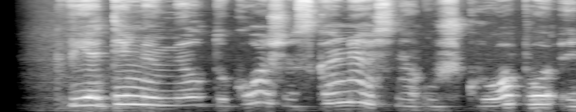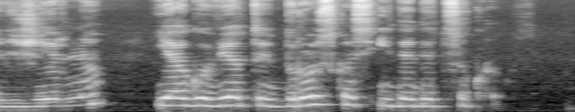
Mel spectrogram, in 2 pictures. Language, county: Lithuanian, Vilnius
